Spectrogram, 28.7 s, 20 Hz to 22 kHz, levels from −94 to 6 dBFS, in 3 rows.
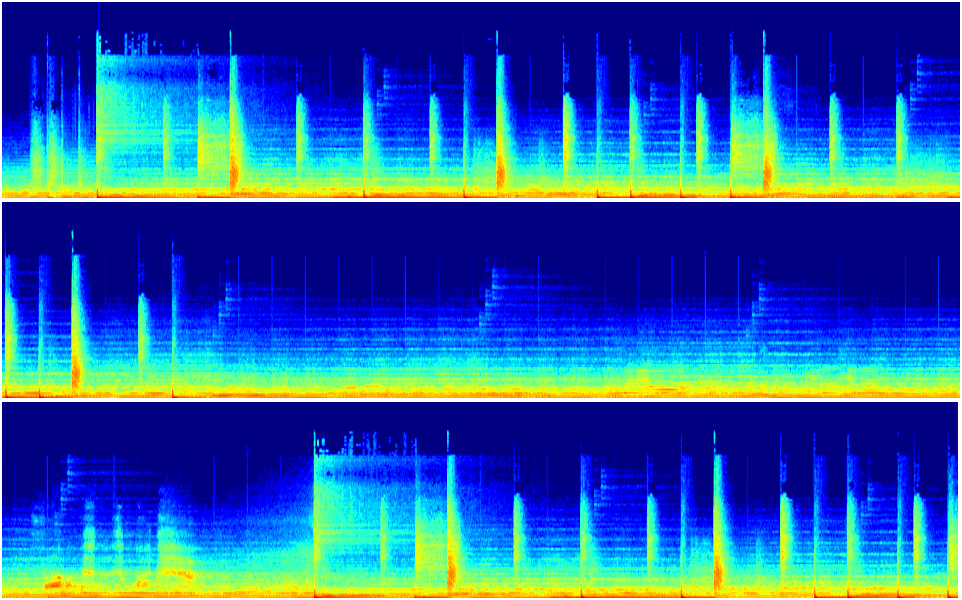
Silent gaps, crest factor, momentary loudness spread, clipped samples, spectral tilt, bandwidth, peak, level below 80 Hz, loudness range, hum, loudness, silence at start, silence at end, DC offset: none; 14 dB; 10 LU; under 0.1%; -6 dB/octave; 12.5 kHz; 0 dBFS; -22 dBFS; 7 LU; none; -15 LUFS; 0 s; 0 s; under 0.1%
